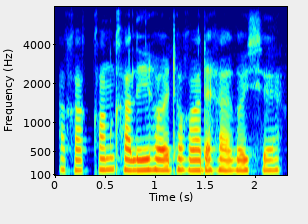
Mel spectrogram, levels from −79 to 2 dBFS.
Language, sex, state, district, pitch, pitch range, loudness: Assamese, male, Assam, Kamrup Metropolitan, 180 Hz, 175-185 Hz, -18 LUFS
